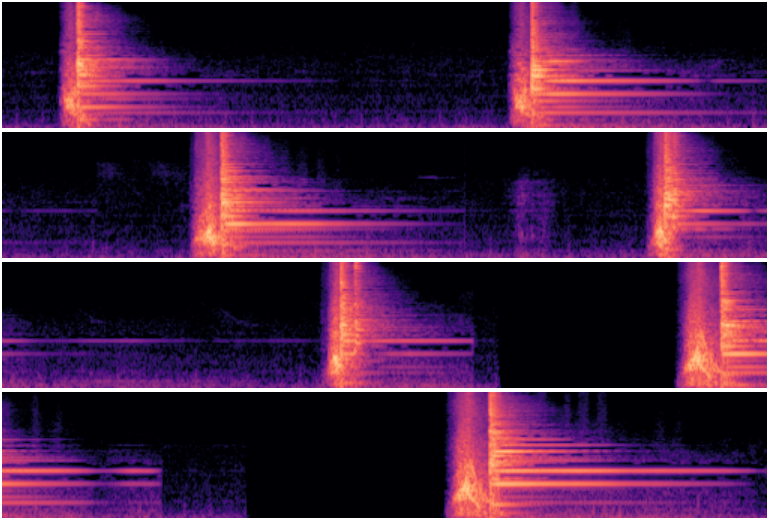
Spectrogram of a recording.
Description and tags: Single clangs
Clangs of as if fighting with shovels.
